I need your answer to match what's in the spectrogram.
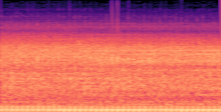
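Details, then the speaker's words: Yamaha Mio J automatic scooter, no throttle applied: fast, evenly paced putter sitting well above normal idle; idle speed too high and rising by itself, adjustment to follow with the battery removed. "Ini tinggi dan ini tinggi di sini, di posisi ini ini tinggi. Sangat kencang, bahkan belum digas tapi gasnya sudah tinggi,"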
